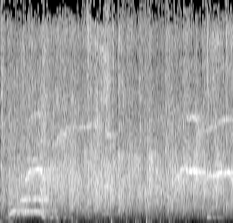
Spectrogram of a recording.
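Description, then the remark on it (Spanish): Steady audience applause for a composer and university professor during the radio programme Viernes de Intersecciones: a dense wash of clapping at even loudness fills the whole clip, with a few voices whooping and calling out over it. “También tiene un doctorado en CalArts en composición ejecutante y es profesor de la Universidad de las Artes en Guayaquil, Ecuador, para quien pido un fuerte aplauso en este Viernes de Intersecciones.”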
